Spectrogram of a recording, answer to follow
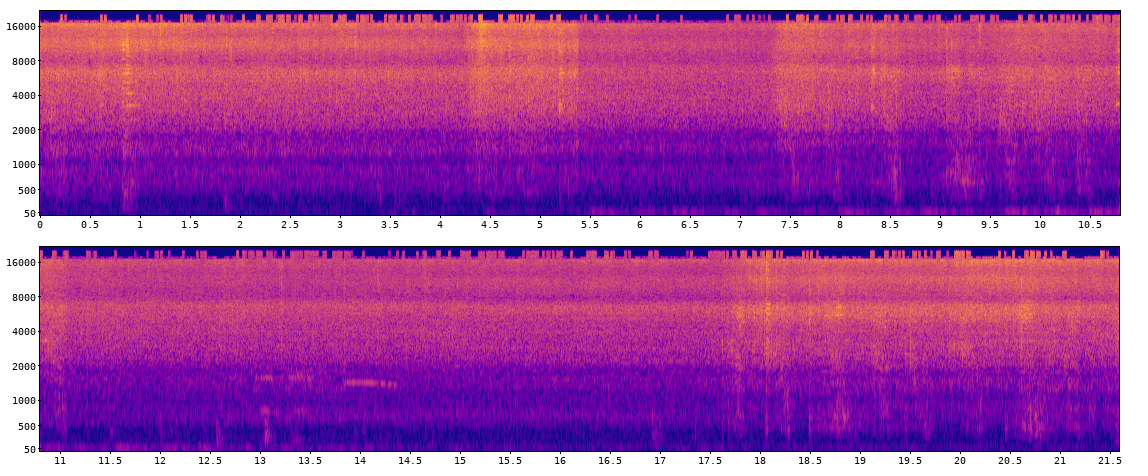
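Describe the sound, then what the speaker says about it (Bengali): A paste of onion and green chili fries in hot oil, sizzling steadily in a pan, with louder bursts of hissing and scraping as it is stirred at intervals. "পেঁয়াজটা ভাজা ভাজা হয়ে গেছে"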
